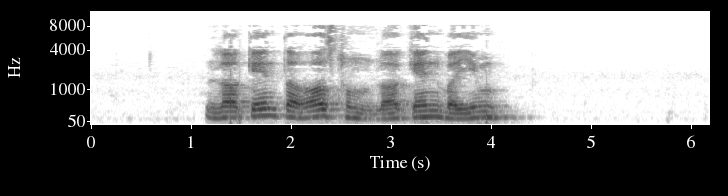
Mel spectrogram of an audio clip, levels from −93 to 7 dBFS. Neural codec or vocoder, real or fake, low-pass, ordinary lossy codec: none; real; 10.8 kHz; MP3, 32 kbps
